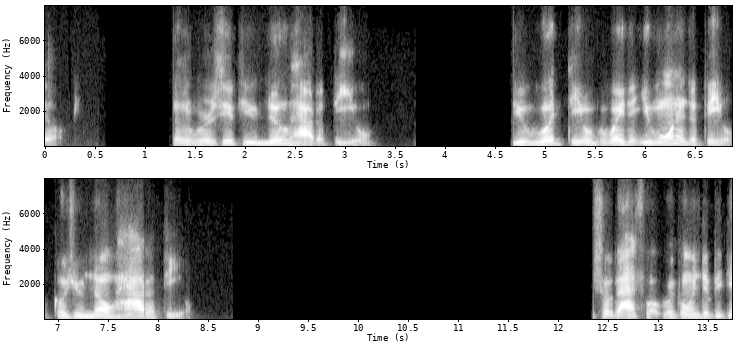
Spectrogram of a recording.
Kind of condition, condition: link, phone line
